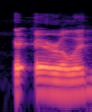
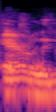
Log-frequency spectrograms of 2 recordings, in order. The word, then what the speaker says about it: Erolin: Did I pronounce it right? Erolin, yes, sir. Close enough. Erolin, yeah, my bad.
